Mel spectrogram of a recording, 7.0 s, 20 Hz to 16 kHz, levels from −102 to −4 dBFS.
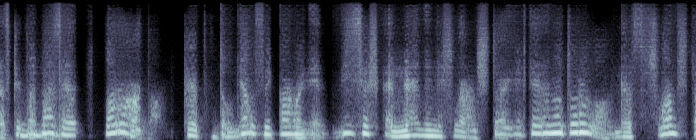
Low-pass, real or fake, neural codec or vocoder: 14.4 kHz; fake; codec, 44.1 kHz, 0.9 kbps, DAC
